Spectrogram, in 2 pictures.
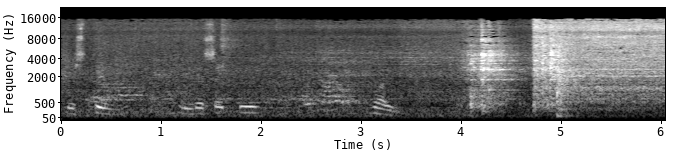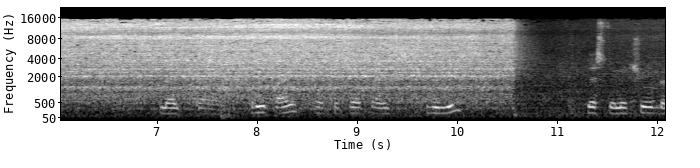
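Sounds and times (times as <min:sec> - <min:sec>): safety valve hissing steam: 0:04.7 - 0:10.8.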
